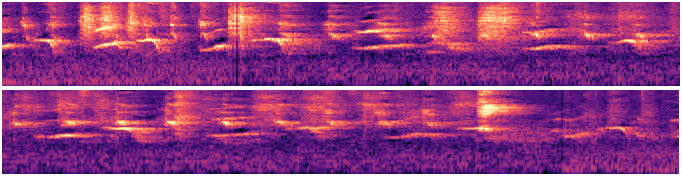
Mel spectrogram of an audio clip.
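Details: Home-bred cockatiel chicks being fed by their parents beg with rapid, rasping, high-pitched chirps that pulse several times a second.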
